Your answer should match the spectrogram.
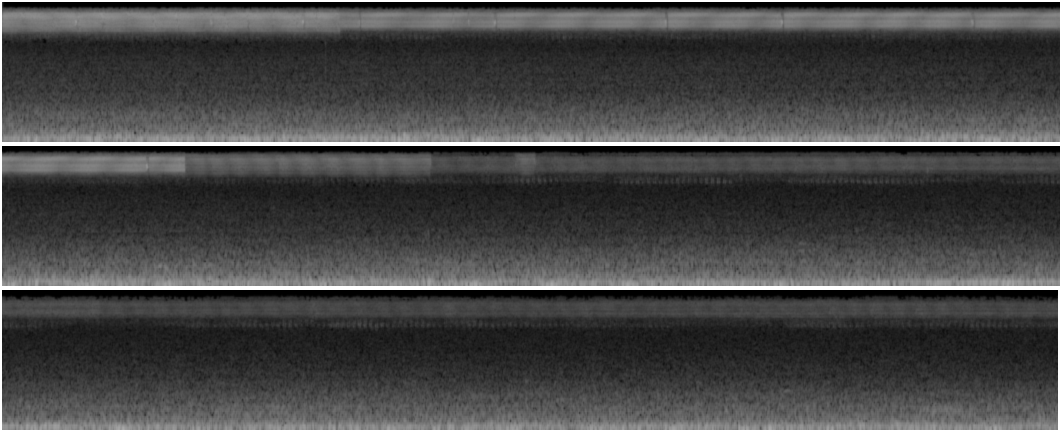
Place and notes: V Drago, Maribor, Slovenia - corners for one minute
one minute for this corner: V Drago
